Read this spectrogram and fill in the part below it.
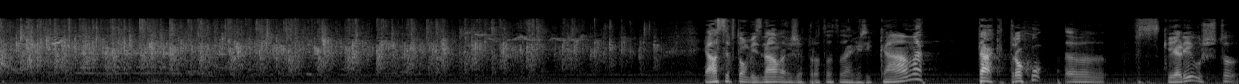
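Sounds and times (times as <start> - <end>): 
audience applause: 0.0 - 6.9
speech: 7.1 - 12.3.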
